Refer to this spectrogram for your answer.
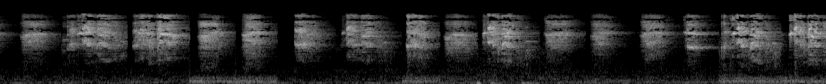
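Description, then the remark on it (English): A pet bird named Ari screams for attention and food over and over in harsh, raspy bursts, about two per second, loud and grating with no pause, alone without any talking. “Ari's just the embodiment of a toddler, constantly wanting attention and food. And if he doesn't get it, he screams.”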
